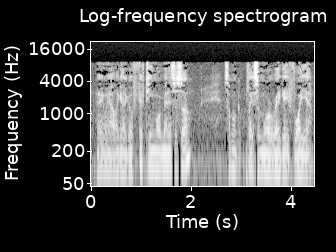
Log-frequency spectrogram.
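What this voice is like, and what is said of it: Strained, hoarse, fading voice. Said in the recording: “I'm about to lose my voice, but I've been kind of sick today.”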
